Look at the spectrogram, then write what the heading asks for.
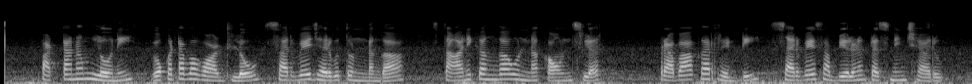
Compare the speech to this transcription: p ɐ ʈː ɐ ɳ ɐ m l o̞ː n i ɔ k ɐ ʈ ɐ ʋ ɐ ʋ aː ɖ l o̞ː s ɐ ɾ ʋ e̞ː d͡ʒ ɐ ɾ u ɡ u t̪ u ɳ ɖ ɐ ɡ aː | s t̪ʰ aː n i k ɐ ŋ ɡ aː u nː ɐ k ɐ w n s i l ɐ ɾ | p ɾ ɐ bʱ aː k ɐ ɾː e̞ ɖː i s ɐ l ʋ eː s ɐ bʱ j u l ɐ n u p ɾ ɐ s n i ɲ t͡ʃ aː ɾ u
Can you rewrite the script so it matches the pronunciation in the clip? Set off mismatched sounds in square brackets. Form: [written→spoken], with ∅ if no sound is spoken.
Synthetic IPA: p ɐ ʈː ɐ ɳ ɐ m l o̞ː n i ɔ k ɐ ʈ ɐ ʋ ɐ ʋ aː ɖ l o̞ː s ɐ ɾ ʋ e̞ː d͡ʒ ɐ ɾ u ɡ u t̪ u ɳ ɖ ɐ ɡ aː | s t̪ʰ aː n i k ɐ ŋ ɡ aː u nː ɐ k ɐ w n s i l ɐ ɾ | p ɾ ɐ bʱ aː k ɐ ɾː e̞ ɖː i s ɐ [l→ɾ] ʋ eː s ɐ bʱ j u l ɐ n u p ɾ ɐ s n i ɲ t͡ʃ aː ɾ u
